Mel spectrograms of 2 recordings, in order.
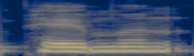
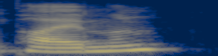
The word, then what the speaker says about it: Paimon: can find meditations on King payon or King Pimon depending on how you pronounce it preferably uh meditations on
